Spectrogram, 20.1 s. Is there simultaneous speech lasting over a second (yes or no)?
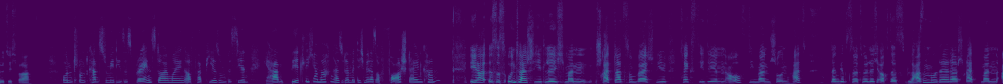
no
